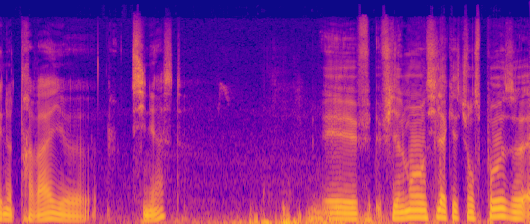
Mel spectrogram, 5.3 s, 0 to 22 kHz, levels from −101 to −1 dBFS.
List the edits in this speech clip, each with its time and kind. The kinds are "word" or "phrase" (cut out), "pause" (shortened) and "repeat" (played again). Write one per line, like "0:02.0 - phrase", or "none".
0:01.3 - word
0:04.3 - word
